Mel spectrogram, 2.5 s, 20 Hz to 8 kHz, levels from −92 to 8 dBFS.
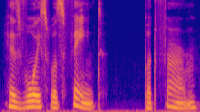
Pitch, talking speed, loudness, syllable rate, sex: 150 Hz, 145 wpm, -18 LUFS, 3.6 syllables/s, female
